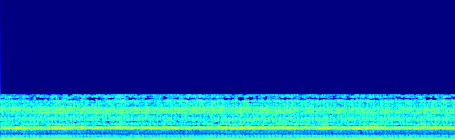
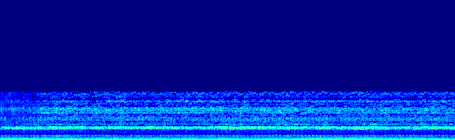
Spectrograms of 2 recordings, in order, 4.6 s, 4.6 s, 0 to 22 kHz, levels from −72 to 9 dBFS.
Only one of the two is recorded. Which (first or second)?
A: first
